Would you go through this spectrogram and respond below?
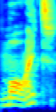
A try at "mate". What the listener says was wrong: Mate, yeah, it is. You've maybe quite got your pronunciation of the A part not quite right. Let's say it out of your nose. Mate.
